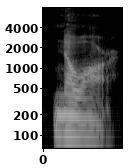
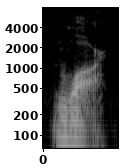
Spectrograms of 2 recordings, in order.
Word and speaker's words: noir: Spell it this way, Rex. Write this down. N W A R Noir.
